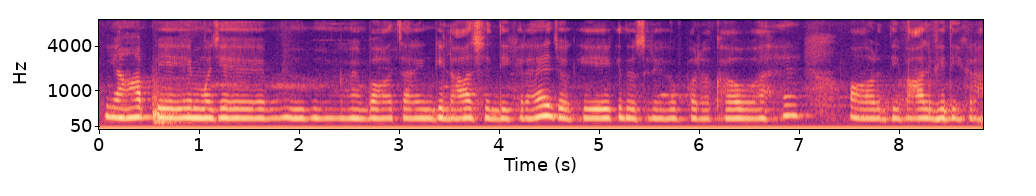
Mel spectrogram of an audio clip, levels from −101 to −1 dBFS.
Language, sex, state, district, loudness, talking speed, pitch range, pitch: Hindi, female, Bihar, West Champaran, -17 LUFS, 165 wpm, 205-215 Hz, 210 Hz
